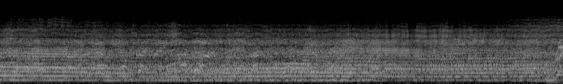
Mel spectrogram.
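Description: Onboard a Nissan Sentra touring car racing at Killarney in 1998, the engine drones loud and constant with shifting harmonic whine as it accelerates, while a commentator talks over it.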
